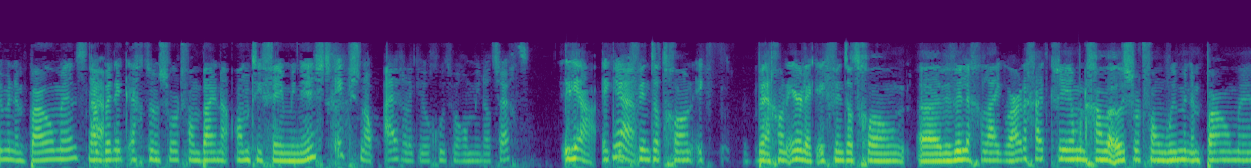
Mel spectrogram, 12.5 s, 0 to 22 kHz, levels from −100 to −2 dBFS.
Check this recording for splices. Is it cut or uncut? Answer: cut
